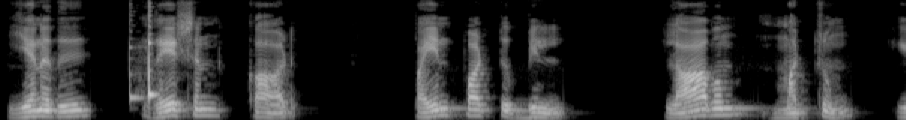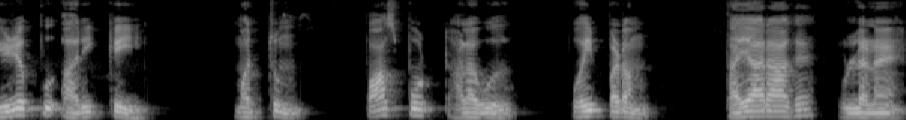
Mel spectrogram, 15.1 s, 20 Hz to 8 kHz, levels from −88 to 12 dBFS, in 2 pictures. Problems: background sounds at intervals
